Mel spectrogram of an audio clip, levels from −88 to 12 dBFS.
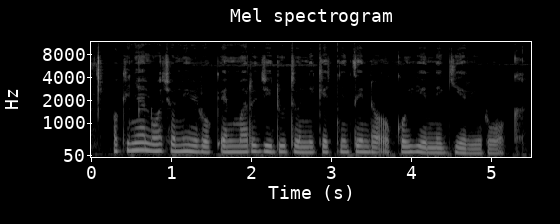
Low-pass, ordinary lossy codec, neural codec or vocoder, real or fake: none; none; none; real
